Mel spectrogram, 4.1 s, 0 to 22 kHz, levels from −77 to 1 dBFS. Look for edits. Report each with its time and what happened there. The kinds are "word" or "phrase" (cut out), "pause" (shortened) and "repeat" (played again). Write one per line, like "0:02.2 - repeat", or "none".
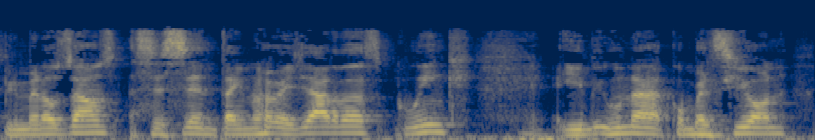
0:02.0 - word
0:02.8 - word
